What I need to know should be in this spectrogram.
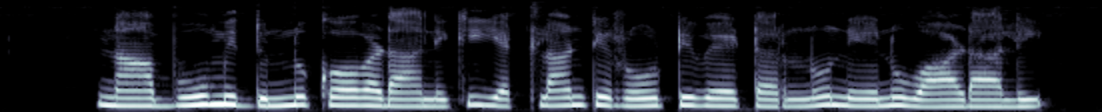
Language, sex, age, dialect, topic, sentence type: Telugu, female, 46-50, Southern, agriculture, question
